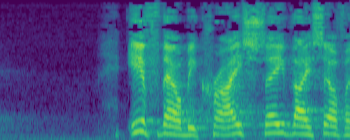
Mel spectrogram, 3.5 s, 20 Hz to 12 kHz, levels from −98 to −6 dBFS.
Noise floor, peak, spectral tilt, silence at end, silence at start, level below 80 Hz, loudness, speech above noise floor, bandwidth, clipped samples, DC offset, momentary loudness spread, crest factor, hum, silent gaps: -61 dBFS; -4 dBFS; -2 dB/octave; 0 s; 1.3 s; -62 dBFS; -21 LUFS; 38 dB; 11.5 kHz; under 0.1%; under 0.1%; 4 LU; 20 dB; none; none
